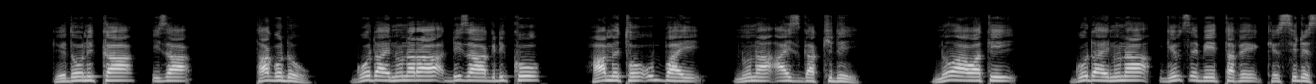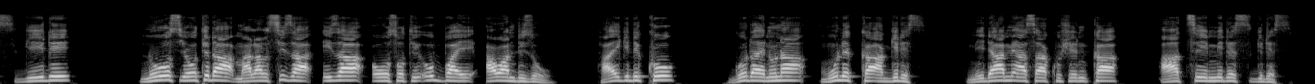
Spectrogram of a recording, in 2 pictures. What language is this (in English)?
Gamo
